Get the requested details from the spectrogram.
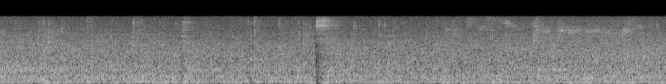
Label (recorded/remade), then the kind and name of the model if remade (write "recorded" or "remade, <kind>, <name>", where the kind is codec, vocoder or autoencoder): recorded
